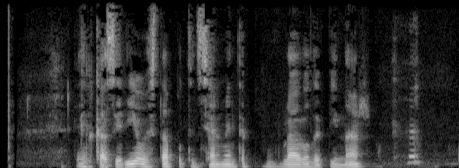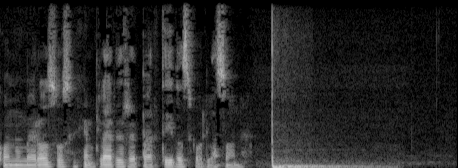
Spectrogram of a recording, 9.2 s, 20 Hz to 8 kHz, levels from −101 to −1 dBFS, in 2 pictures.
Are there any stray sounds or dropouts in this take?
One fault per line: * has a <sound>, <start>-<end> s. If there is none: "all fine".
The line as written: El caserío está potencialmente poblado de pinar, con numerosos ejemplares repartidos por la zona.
* has a laugh, 3.9-4.2 s
* has a thud, 7.3-8.6 s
